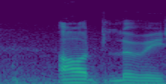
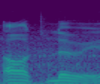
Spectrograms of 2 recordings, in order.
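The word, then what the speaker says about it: Ardlui: Ardlury Station. Yeah, it's Ardlury, isn't it? That's how you pronounce it. I think, anyway.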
